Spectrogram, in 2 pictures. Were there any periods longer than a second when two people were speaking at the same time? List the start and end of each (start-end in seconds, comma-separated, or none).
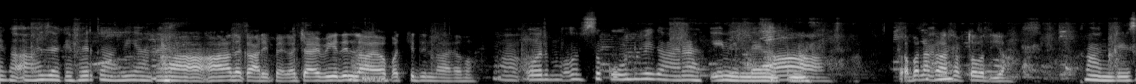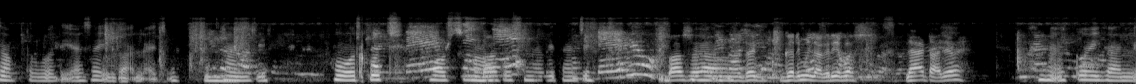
none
